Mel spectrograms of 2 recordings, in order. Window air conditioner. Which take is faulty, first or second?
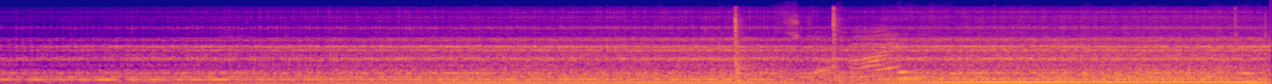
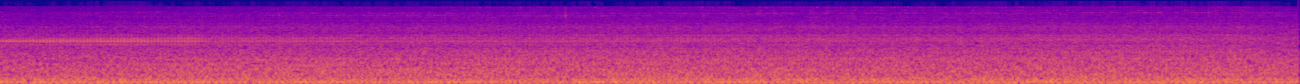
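first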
